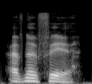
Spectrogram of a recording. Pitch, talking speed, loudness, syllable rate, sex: 130 Hz, 195 wpm, -15 LUFS, 5.1 syllables/s, male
